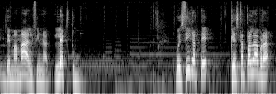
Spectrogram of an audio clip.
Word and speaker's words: lectum: Y la última está igual como se oye, lectum, con C, lectum. Y M de mamá al final, lectum.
